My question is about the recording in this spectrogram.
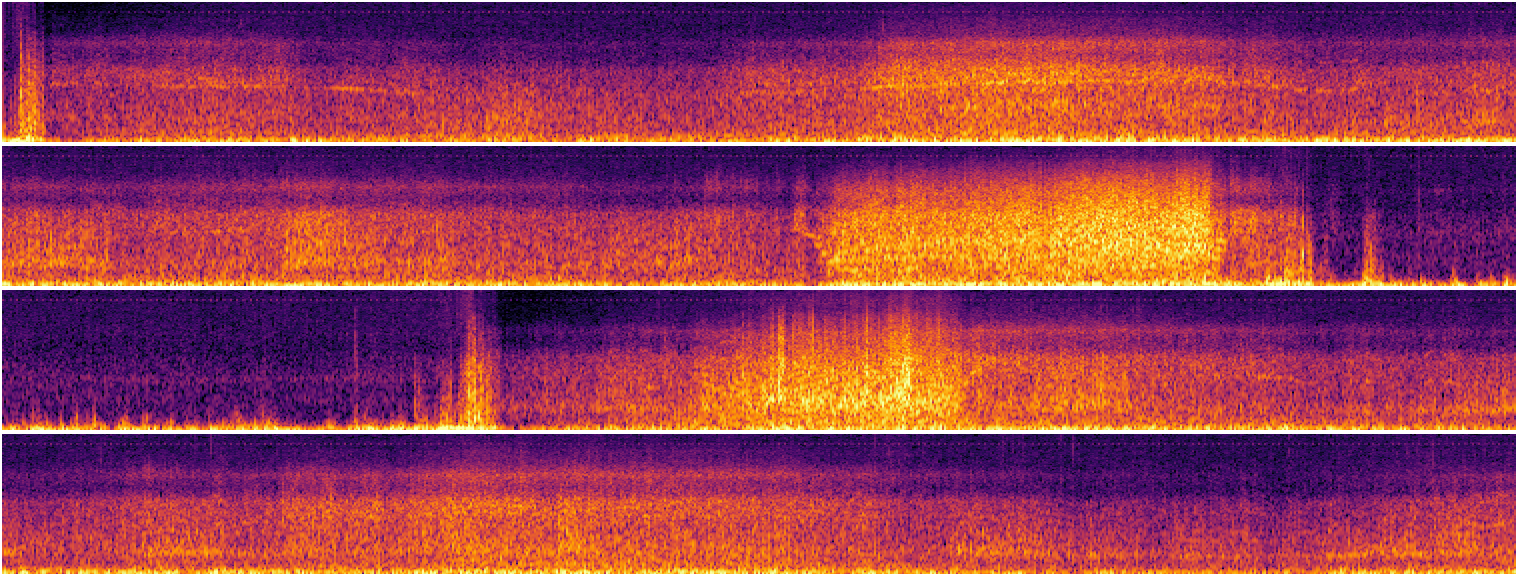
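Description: Wind rushing over the microphone of a camera on a paraglider in flight: a loud, steady buffeting rush that swells in two stronger gusts, a little under halfway and about two-thirds of the way through.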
